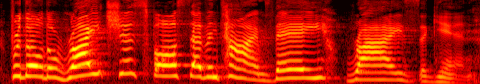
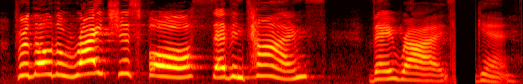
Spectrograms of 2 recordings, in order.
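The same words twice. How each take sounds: First: Slow, stress on though; slow scripture reading. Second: Slow, though rising; slow emphatic reading. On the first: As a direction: read it out with weight. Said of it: "reading the verse aloud". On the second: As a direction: repeat for weight. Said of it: "repeating the verse for emphasis". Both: Shown as a demonstration.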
